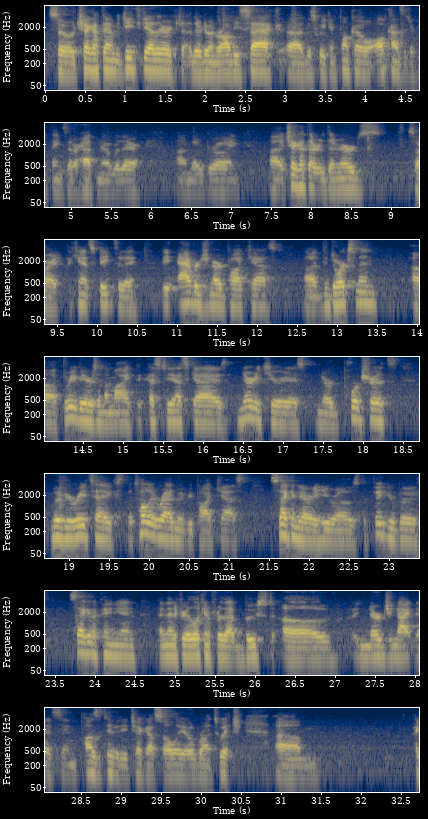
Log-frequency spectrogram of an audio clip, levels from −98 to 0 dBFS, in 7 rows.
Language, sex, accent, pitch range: English, male, American, 110-140 Hz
